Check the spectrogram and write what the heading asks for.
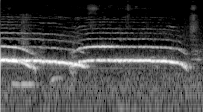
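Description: Conch shell (shankha) blown in two long steady notes, the second beginning about a second and a half in; each note sags in pitch as the breath runs out, and the blowing stops just before the end.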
